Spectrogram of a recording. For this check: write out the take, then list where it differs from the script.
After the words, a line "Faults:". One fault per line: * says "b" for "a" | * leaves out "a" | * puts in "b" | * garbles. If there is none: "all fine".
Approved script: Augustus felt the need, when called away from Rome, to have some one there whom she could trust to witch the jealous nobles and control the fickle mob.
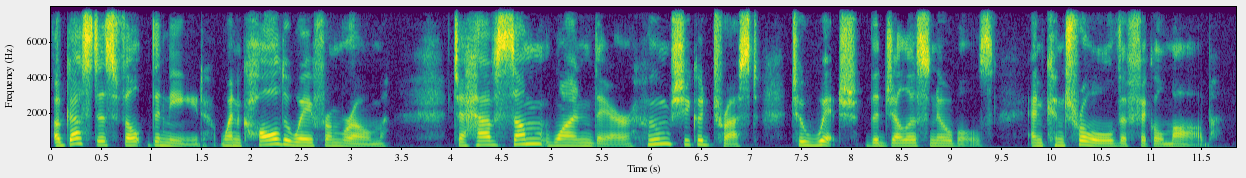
Augustus felt the need, when called away from Rome, to have some one there whom she could trust to witch the jealous nobles and control the fickle mob.
Faults:
all fine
